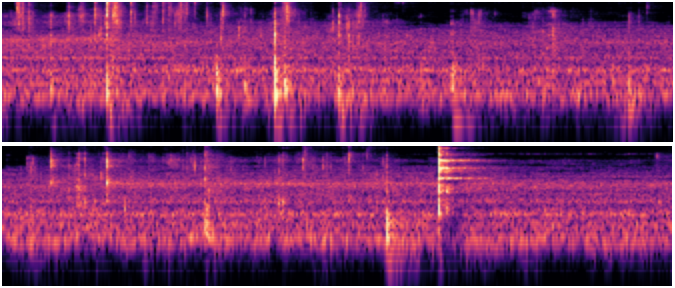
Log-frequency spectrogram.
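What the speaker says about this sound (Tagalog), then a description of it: "Mag-add ako ng milk." Milk is poured and stirred into banana cake batter in a home kitchen, a soft continuous liquid trickle with scattered light clinks and squishy taps of utensil against bowl, quiet and close.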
